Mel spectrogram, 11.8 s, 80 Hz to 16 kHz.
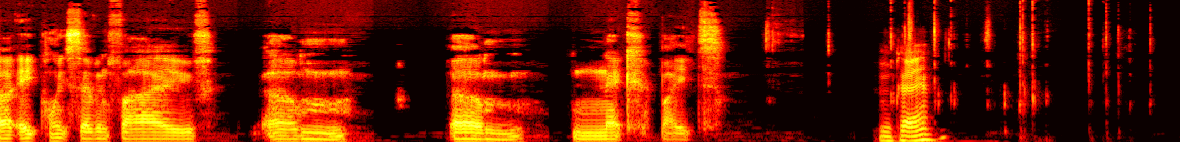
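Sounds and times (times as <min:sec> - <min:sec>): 
speech: 0:00.0 - 0:03.6, 0:04.5 - 0:07.3, 0:08.8 - 0:09.6
typing and clicking on computer keyboard: 0:08.8 - 0:11.7.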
